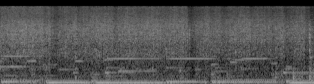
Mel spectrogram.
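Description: Chicken sears in a hot pan with a loud, continuous sizzle and crackle, close by and with no voices over it.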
